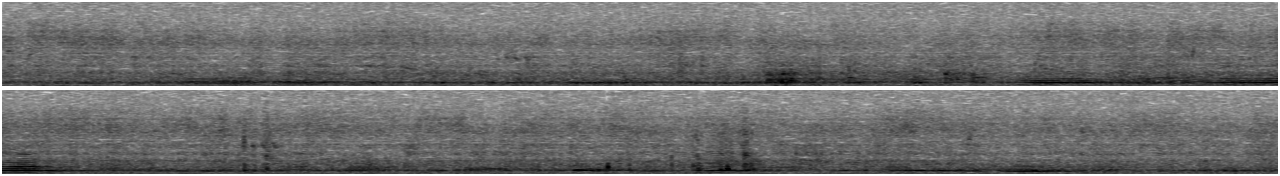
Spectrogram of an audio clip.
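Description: Wildebeest grunt now and then at a distance outdoors.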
